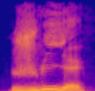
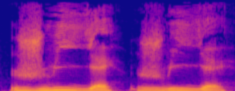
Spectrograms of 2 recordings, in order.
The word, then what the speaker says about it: juillet: Juillet. Okay, you get this double L here. Juillet. Don't pronounce this final T, E-T here at the end. Juillet.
